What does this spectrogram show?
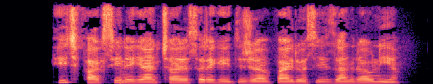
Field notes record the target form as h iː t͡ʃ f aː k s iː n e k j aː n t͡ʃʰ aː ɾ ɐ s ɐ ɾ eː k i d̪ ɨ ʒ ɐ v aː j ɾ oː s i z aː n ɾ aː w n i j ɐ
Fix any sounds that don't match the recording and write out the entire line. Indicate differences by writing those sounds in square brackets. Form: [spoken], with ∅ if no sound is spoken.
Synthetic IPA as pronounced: h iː t͡ʃ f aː k s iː n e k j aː n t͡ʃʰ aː ɾ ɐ s ɐ ɾ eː k i d̪ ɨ ʒ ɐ v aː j ɾ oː s i z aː n ɾ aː w n i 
